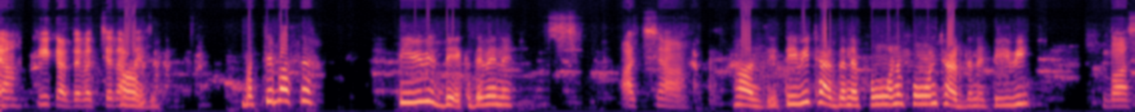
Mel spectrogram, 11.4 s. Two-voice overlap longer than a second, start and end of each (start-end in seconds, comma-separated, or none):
none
